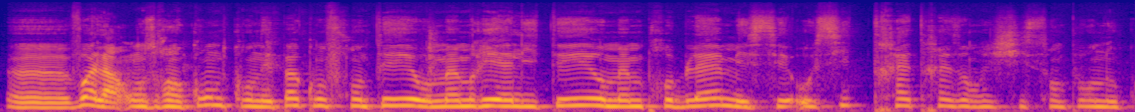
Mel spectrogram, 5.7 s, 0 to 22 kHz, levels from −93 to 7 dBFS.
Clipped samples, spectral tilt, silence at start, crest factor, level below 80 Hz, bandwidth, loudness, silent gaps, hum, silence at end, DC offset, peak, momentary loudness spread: under 0.1%; -6 dB/octave; 0.05 s; 14 dB; -44 dBFS; 14.5 kHz; -16 LUFS; none; none; 0.05 s; under 0.1%; 0 dBFS; 11 LU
